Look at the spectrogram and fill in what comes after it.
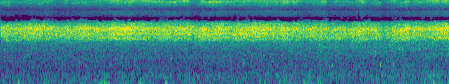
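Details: A steady, high, hissing buzz of winter cicadas high in the trees fills the air without pause or change in pitch, heard among mountain coffee plantations near a stream.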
